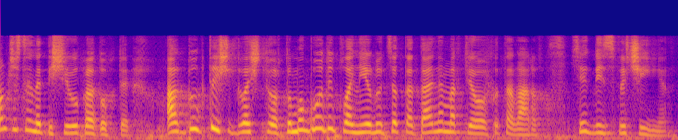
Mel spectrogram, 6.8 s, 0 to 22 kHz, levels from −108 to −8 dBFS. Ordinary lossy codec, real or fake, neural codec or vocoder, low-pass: none; fake; codec, 16 kHz, 1 kbps, FunCodec, trained on Chinese and English, 50 frames a second; none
